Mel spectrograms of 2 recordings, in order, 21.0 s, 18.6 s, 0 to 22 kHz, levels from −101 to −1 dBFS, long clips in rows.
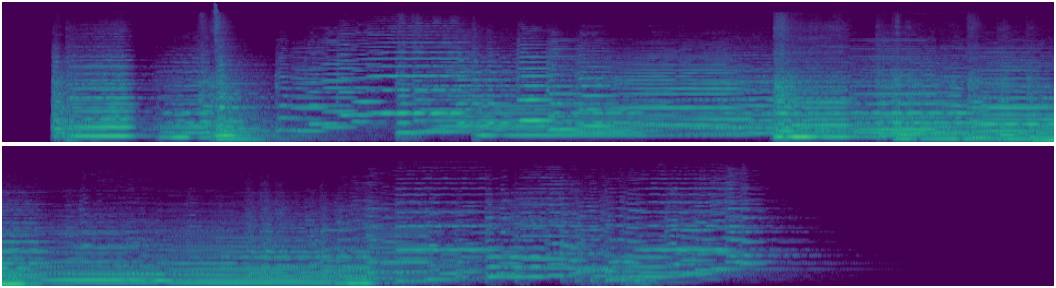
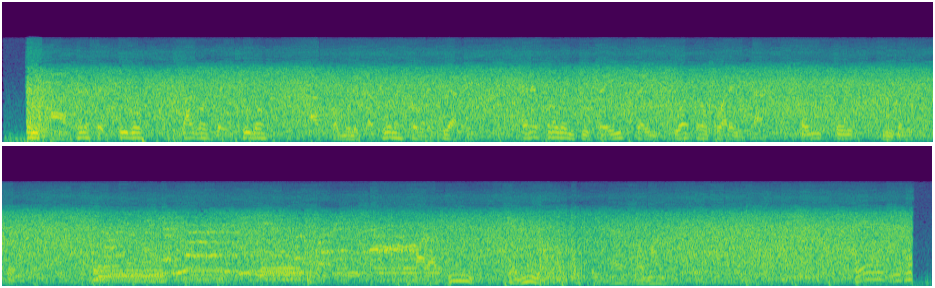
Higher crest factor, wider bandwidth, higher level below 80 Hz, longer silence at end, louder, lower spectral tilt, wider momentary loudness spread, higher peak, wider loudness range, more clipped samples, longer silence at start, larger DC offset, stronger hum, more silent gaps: first, 18 dB vs 12 dB; first, 16 kHz vs 7.8 kHz; second, -58 dBFS vs -38 dBFS; first, 2.8 s vs 0.2 s; second, -43 LUFS vs -11 LUFS; about the same, -6.5 dB/octave vs -6.5 dB/octave; first, 10 LU vs 2 LU; second, -26 dBFS vs 0 dBFS; first, 10 LU vs 1 LU; neither; first, 0.5 s vs 0 s; neither; neither; neither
